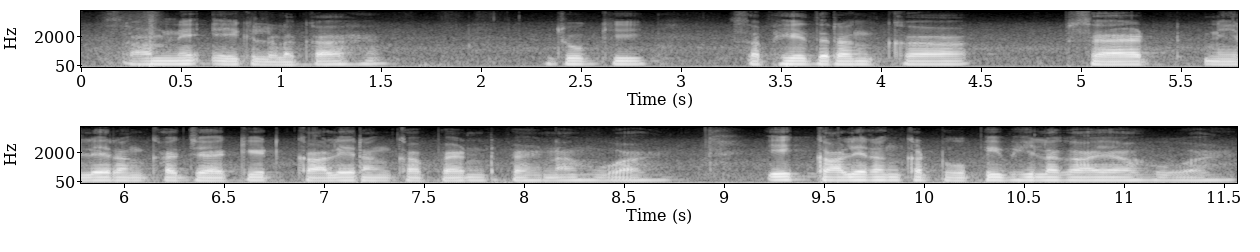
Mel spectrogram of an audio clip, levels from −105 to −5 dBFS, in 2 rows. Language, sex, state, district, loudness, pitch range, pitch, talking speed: Hindi, male, Chhattisgarh, Bilaspur, -18 LUFS, 105-115 Hz, 110 Hz, 155 wpm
